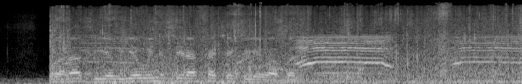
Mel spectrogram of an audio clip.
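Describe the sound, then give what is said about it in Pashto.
Sheep bleat in a village in the Pishin area, where sheep are slaughtered for traditional dried meat. Several wavering bleats rise over a steady background, with voices talking around them. “د پشین د سیمې له یو کلیوال سره خبرې کړې دي چې د لاندې پسونه حلالوي”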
